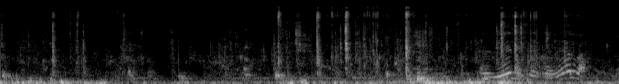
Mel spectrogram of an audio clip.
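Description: A fishing line rasps and clicks as it is pulled in by hand.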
